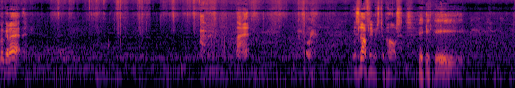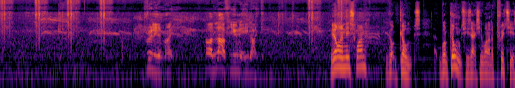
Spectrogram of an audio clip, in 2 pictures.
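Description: A middle-aged man talks calmly outdoors, close by.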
